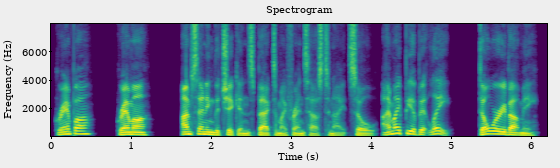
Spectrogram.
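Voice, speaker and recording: A man's voice: fairly high pitch, big pitch swings, fairly quick, a bit bright, dry recording, clean studio sound. A man playing a nervous, polite young male mage with a hasty, evasive manner in an audio drama. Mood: polite, casual. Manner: hasty, excuse-making. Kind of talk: light novel audio drama character reading.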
